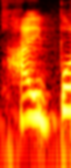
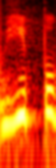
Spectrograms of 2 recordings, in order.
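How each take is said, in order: First: The first vowel is a long 'eye' sound. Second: The first vowel is a short 'i' sound. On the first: This is how the spelling looks. "हाइपो लिखा जाता है" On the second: This is how it is actually read. "हिप्पो पढ़ा जाता है"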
